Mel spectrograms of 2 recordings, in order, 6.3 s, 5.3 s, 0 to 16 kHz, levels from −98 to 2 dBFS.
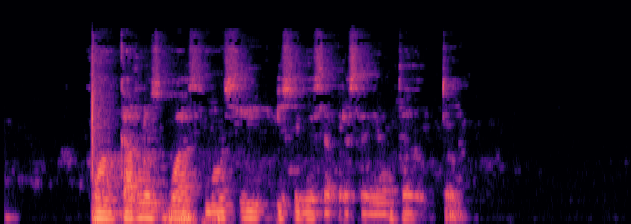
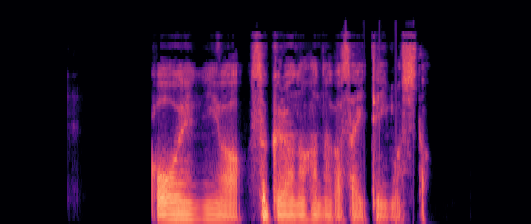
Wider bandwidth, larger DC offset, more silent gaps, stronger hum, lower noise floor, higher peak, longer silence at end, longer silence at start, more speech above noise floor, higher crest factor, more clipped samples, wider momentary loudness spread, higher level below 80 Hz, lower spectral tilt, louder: about the same, 9.4 kHz vs 9.4 kHz; neither; neither; neither; about the same, -89 dBFS vs under -90 dBFS; second, -6 dBFS vs 0 dBFS; first, 1.7 s vs 1.05 s; second, 0.05 s vs 1.5 s; second, 61 dB vs over 70 dB; about the same, 24 dB vs 22 dB; neither; first, 12 LU vs 9 LU; second, -48 dBFS vs -40 dBFS; about the same, -6.5 dB/octave vs -5.5 dB/octave; second, -29 LUFS vs -21 LUFS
